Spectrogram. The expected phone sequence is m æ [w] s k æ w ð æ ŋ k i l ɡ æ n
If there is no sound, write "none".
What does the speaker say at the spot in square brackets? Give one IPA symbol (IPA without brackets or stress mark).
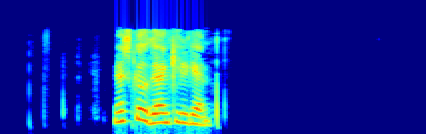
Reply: none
